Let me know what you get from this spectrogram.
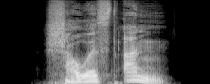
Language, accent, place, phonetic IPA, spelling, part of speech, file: German, Germany, Berlin, [ˌʃaʊ̯əst ˈan], schauest an, verb, De-schauest an.ogg
- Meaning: second-person singular subjunctive I of anschauen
